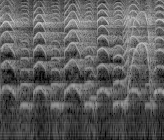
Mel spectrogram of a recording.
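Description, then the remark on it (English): A quiz buzzer used in a quickfire round gives a rapid run of five or six short, high, squeaky toots, then one longer squeal that rises and falls. Fairly loud, with no voices. “Because this round is quickfire, we need buzzers. So, Tom and Bridget, those are yours.”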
